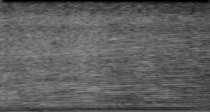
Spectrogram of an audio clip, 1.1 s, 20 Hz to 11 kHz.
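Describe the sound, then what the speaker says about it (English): A power sander works over the frayed edges of freshly cut 1x6 pine boards, giving a steady close buzzing drone that runs unbroken for about a second with a low hum beneath. "I'm gonna go ahead and take a sander and sand down all these little frayed edges."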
